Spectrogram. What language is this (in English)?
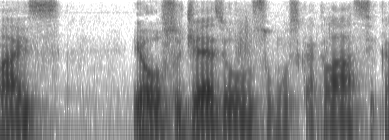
Portuguese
